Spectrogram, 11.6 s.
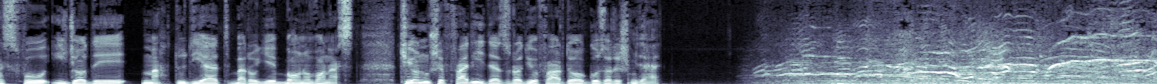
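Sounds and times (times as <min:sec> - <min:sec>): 
speech: 0:00.0 - 0:06.7
children playing and shouting in a Tehran park: 0:07.4 - 0:11.5
families chattering in a Tehran park: 0:07.4 - 0:11.5.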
